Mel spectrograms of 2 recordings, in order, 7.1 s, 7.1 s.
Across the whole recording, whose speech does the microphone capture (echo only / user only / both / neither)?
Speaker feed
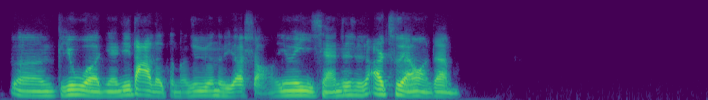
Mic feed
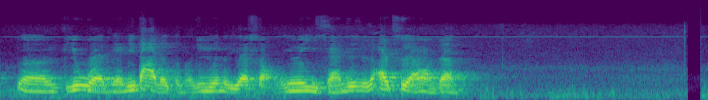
echo only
